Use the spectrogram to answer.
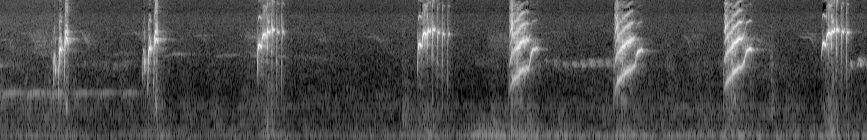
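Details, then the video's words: Long-tailed shrike sound meant to provoke listless shrikes into agitation and calling back: harsh, steeply falling notes repeated roughly once a second, with a faint low hum under some of them. "Bikin Cendet Loyo Kurang Emosi Agar Segera Terpancing Emosi &Ikut Bunyi"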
